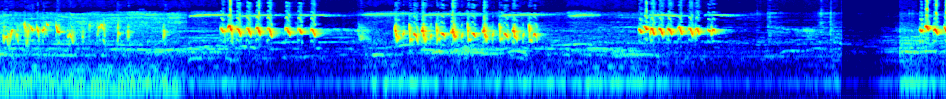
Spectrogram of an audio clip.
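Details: Sooty-headed bulbul, a female in breeding condition calling a male: an irregular twittering start, then several loud rattling chatter phrases separated by short pauses, with a low hum and some background rustle.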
